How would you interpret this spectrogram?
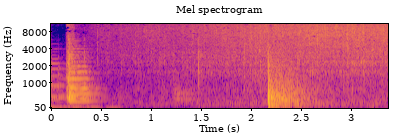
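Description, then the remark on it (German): Carbonara sizzles and crackles steadily in a hot pan while a utensil clatters against it, with a sharp scrape or clang near the start and another midway as the mixture is stirred to finish it. “Jetzt gilt's Carbonara fertig machen.”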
